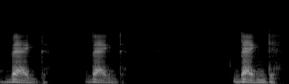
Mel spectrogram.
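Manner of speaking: low, measured "Begged", each time one syllable, begd. Shown as a demonstration. Teacher drills the class, "Begged" with -ed as D. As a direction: repeat "Begged" with a voiced D ending and no second vowel. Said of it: "se va a pronunciar la E D como si fuera una D".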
